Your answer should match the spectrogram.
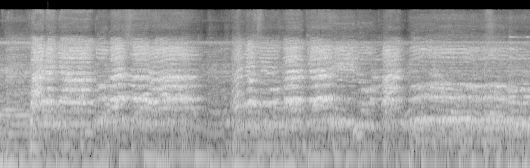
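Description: Children's vocal group singing an Indonesian Christmas song together over instrumental accompaniment, the voices coming in about half a second in.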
